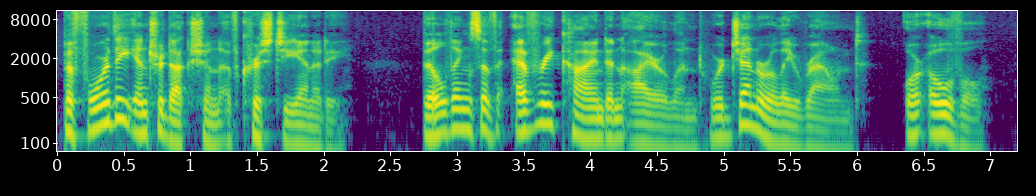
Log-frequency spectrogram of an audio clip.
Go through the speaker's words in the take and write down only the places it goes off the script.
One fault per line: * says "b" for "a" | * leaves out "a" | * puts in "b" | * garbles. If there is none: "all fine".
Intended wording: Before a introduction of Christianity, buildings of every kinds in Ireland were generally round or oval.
* says "the" for "a"
* says "kind" for "kinds"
